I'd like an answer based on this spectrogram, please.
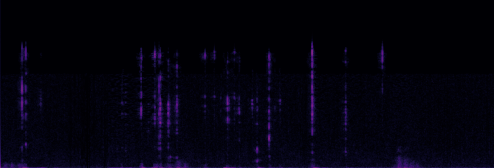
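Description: Computer keyboard keystrokes clicking in short, scattered runs as a line of code is typed, with dull low thuds among them. The loudest comes about six seconds in.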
